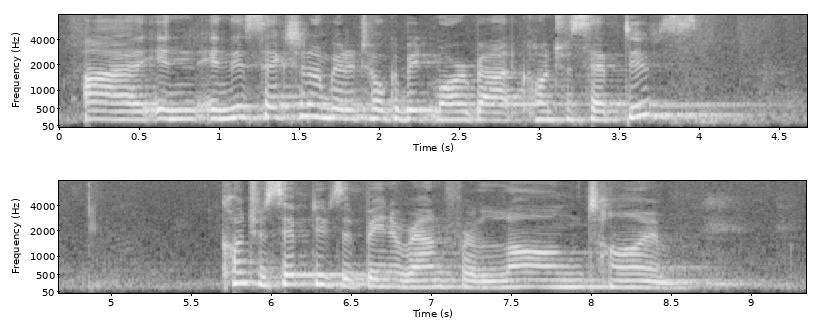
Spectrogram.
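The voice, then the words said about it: Speaks with a noticeable accent. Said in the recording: “Hopefully by now you can understand my accent.”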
